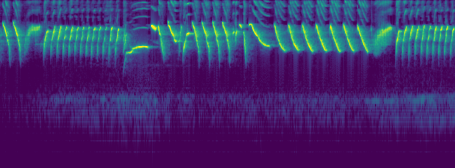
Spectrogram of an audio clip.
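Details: Black-throated canary song (kenari isian blackthroat), played to lure other canaries into singing: fast series of bright descending whistled sweeps, rolling trills and chattering buzzy bursts, continuous and high-pitched.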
